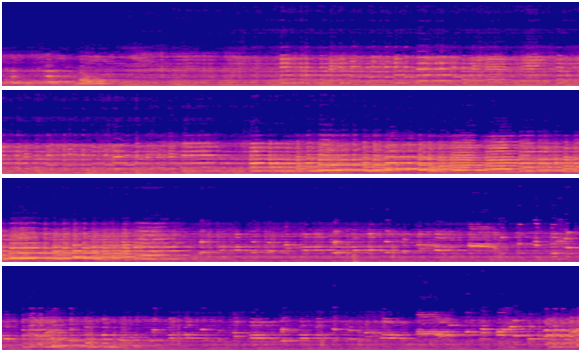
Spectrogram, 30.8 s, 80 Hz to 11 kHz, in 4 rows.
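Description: Music playing from a Columbia 78 rpm record on a cabinet phonograph. The sound is thin, with no deep bass or high treble, and grows louder for several seconds in the middle.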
